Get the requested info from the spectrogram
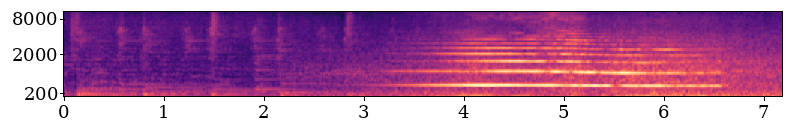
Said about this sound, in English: It sounds a lot like a city. Birds chirping, people chatting in the streets, loud police sirens, and very loud garbage trucks.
